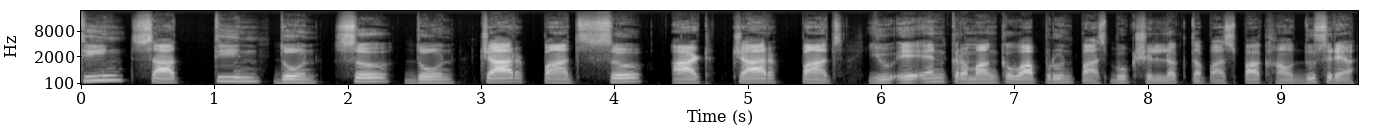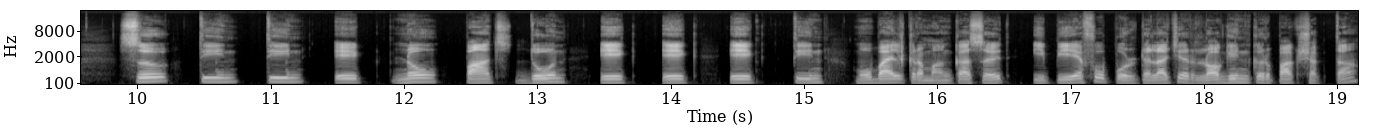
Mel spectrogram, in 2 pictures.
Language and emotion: Goan Konkani, neutral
